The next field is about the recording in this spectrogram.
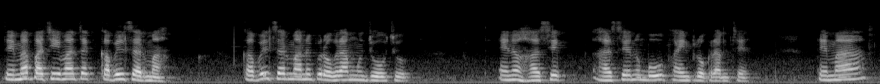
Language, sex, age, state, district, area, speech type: Gujarati, female, 60+, Gujarat, Surat, urban, spontaneous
